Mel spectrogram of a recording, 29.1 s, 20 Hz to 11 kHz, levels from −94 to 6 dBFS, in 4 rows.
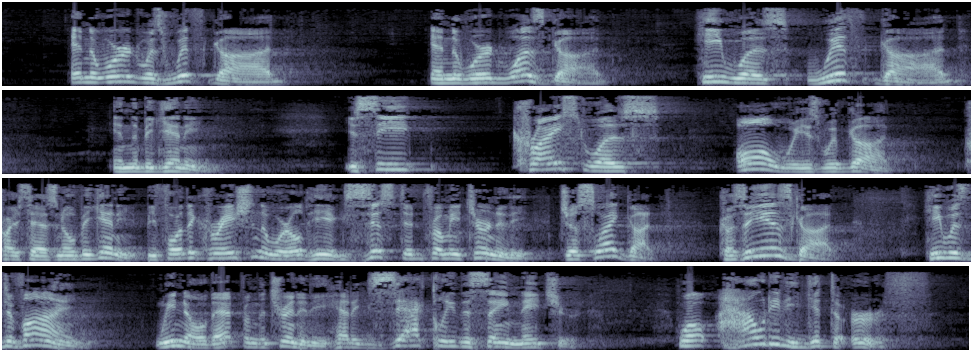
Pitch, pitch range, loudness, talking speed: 180 Hz, 155-215 Hz, -19 LUFS, 140 wpm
